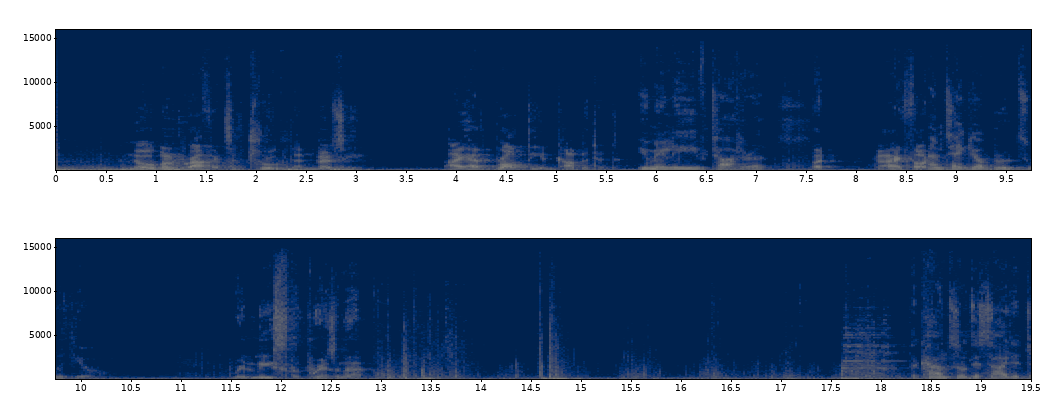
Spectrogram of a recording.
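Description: A young man speaks close to a microphone.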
